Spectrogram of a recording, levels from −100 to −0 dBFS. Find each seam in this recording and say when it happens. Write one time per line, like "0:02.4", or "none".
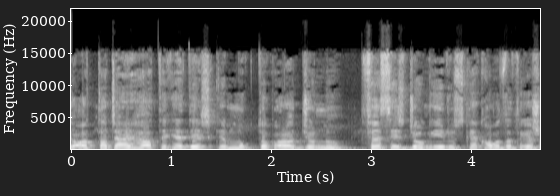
0:00.9
0:02.8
